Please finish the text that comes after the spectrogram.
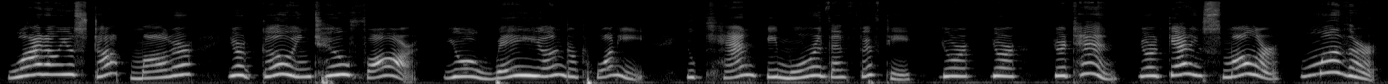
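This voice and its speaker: Anxious storybook mom, played by a woman reader, shrill, very high, pleading, exclaiming. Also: lively intonation, slow, full character voice. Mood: alarmed. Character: anxious grown daughter and mother, shrill and exclaiming. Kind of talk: children's storybook read aloud.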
